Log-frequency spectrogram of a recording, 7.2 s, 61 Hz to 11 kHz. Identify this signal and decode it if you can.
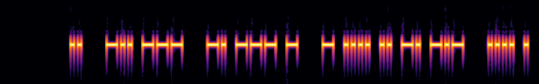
Morse code, heard as a keyed tone, about 25 wpm, 700 Hz. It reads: I DO NOT THINK HE
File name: practice / 25wpm / Sentences with 4-Word Phrases - 25wpm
